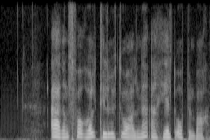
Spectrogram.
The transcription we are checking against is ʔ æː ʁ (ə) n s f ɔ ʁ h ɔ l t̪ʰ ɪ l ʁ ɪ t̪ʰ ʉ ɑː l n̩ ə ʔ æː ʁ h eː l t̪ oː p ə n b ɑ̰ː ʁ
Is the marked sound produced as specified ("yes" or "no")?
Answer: yes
